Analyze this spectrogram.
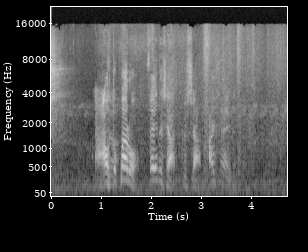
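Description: A man talks with animation nearby, outdoors.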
